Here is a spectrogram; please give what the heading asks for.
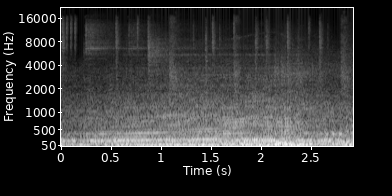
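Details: Big-turbo BMW 435i, not yet properly tuned, after the shop removed and refitted parts: strong, smooth pull with a rising engine note and no ticking from the exhaust side; manifold sealed, engine healthy and throttle response now very sharp.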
